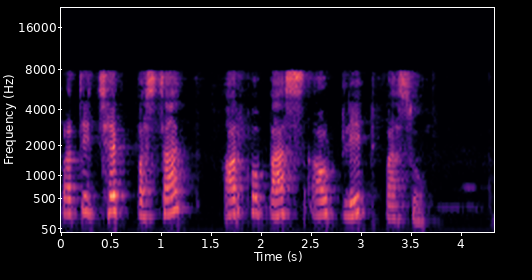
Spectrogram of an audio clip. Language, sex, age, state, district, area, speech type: Nepali, female, 45-60, West Bengal, Kalimpong, rural, read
